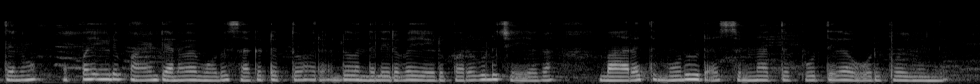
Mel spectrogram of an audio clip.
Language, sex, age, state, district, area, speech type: Telugu, female, 30-45, Andhra Pradesh, Nellore, urban, read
